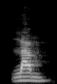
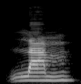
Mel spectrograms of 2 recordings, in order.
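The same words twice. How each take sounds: First: The final sound is fully held and cut off. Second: The final sound is partly sustained, half flowing. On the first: The speaker calls it wrong. "bukan lam, ... Kalau ini cuma siddah" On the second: The speaker calls it right. "separuhnya mengalir"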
